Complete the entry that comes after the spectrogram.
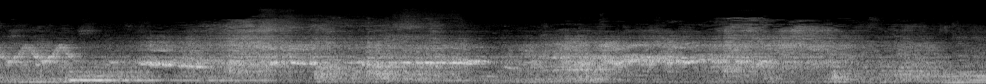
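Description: Continuous loud skidding and tire screeching from cars on a highway, heard as a played recording of a pile-up with repeated collisions, the squeal rising and falling over roughly ten seconds.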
